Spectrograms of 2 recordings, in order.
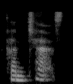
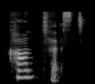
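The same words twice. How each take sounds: First: The stress is on the second syllable. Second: The stress is on the first syllable. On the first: It is a verb. "contest is a verb, so it is stressed on the second syllable" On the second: It is a noun. "on the first syllable"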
